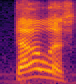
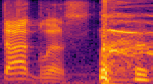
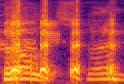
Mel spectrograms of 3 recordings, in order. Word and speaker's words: Dulles: But having said that, if you think it's Alan Douglas, Alan Dulles. Dulles, not Douglas. Dulles.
